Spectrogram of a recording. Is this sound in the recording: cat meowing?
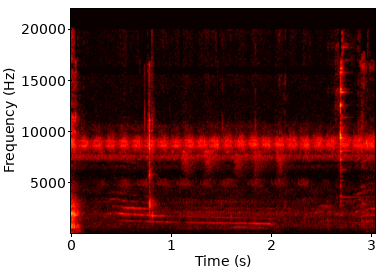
yes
